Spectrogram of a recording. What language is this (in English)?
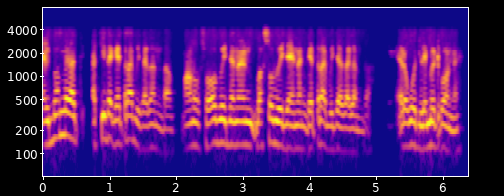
Sindhi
